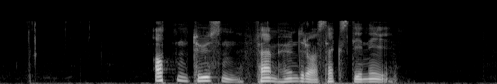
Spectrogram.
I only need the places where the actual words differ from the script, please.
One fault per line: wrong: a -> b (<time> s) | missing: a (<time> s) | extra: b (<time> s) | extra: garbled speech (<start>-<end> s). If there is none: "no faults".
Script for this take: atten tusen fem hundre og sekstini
no faults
